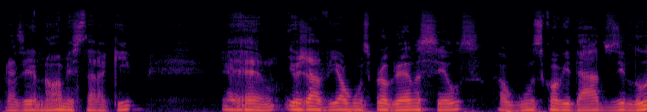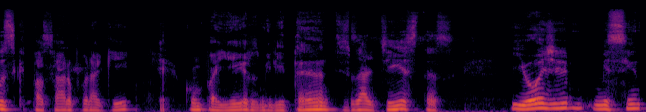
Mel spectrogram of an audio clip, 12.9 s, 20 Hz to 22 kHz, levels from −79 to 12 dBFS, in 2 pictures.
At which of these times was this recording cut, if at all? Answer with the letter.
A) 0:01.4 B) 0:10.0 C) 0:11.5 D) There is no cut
B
